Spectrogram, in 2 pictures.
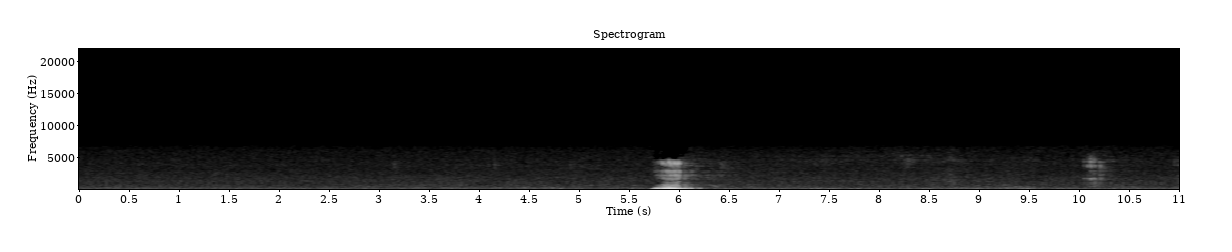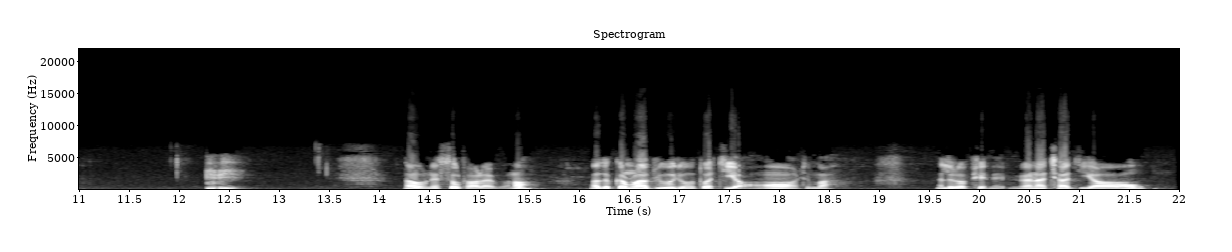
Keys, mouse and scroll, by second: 4.1 click, 8.3-10.2 middle drag, 10.2-11.0 scroll down 1, 11.0-11.5 scroll down 4, 11.5-12.5 middle drag, 12.5-13.6 scroll up 2, 13.6 click, 14.8-15.9 middle drag, 15.9 click, 20.9-22.0 drag.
